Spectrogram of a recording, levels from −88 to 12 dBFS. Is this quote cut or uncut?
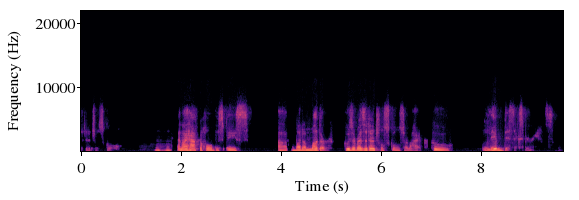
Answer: cut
